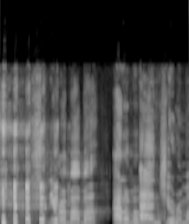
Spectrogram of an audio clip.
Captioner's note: laughs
